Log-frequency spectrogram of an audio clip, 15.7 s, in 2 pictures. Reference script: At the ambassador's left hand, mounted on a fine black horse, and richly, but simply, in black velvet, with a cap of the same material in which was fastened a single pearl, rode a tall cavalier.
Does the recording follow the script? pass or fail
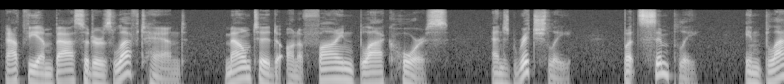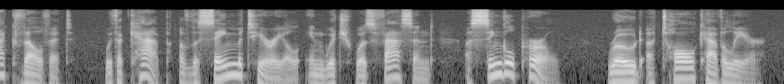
pass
